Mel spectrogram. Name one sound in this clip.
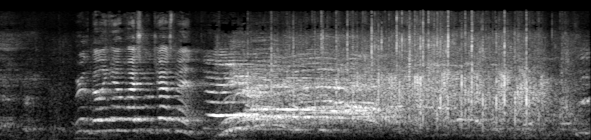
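A jazz big band's horns play loud, bright chords in a large hall.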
